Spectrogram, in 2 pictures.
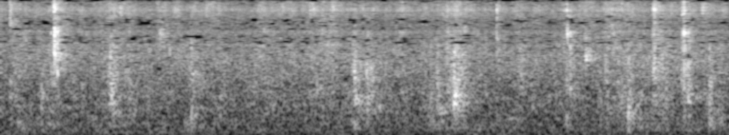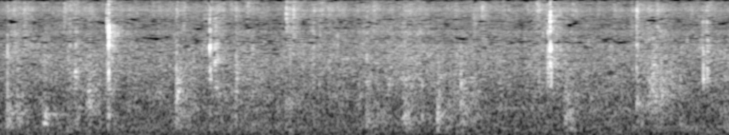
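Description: Steady rain falling, with irregular sharp clicks and smacks from eating by hand: fingers licked and scraped across a steel plate.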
